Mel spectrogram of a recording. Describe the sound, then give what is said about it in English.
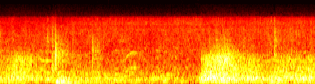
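Steady, hissing rain pours without pause while thunder rumbles low and rolls through, swelling to a louder burst partway through. No one speaks; the storm sounds as if it's coming in an open window. “Oh, it's raining in.”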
